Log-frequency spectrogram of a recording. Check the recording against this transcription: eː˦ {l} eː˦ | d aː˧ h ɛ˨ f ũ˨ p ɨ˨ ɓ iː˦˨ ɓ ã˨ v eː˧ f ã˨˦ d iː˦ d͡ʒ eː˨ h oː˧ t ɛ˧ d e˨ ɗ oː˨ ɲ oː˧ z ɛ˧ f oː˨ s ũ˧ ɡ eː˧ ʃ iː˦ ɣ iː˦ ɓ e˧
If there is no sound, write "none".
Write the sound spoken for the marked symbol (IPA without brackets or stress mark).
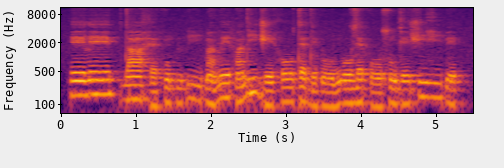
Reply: l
